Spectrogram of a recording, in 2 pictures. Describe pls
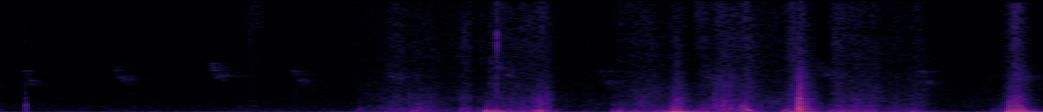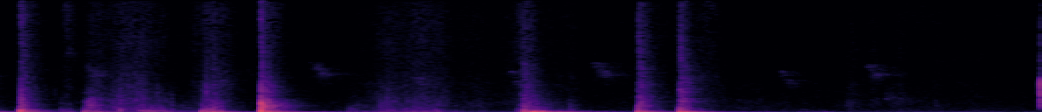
MySounds GWAEtoy plastic bag
field, TCR, recording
